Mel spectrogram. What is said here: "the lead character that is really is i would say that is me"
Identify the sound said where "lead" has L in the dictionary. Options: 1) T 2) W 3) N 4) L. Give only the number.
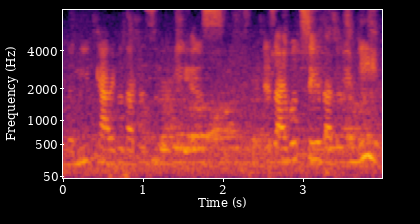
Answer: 3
